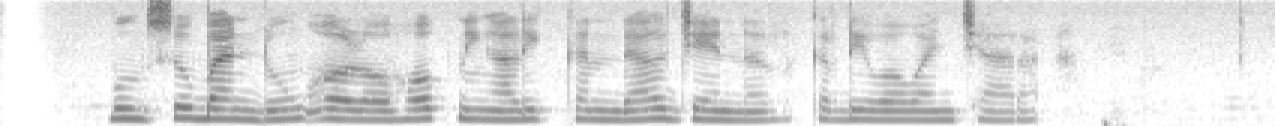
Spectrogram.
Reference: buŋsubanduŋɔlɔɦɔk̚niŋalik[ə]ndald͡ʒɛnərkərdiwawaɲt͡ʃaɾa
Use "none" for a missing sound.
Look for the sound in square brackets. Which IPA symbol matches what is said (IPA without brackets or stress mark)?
ə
